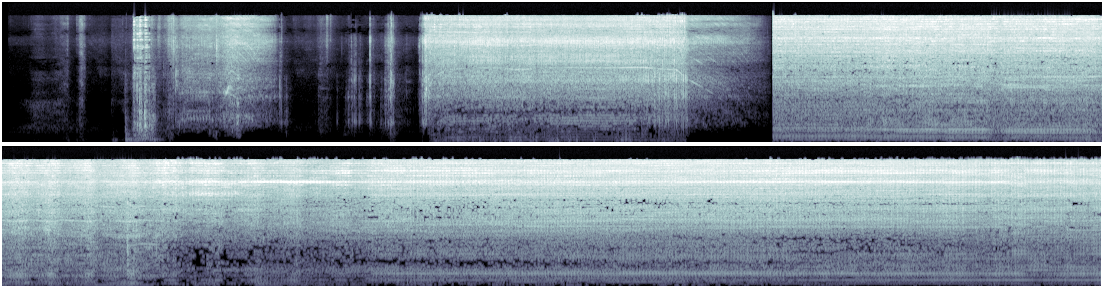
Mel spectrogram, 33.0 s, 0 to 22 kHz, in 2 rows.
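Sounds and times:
demolition hammer hammering: 11.6 - 32.9.

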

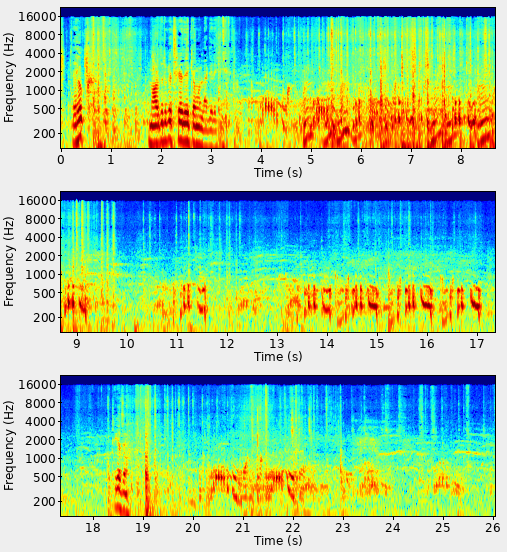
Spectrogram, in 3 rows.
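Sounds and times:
wings and feet rustling on boards: 3.1 - 9.8
pigeons cooing: 3.8 - 9.8, 10.4 - 17.2, 19.9 - 24.1.

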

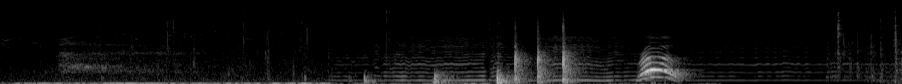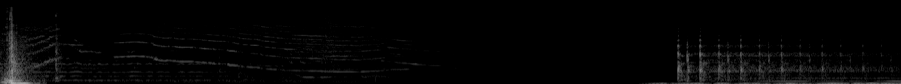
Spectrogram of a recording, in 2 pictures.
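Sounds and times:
steady insect-like buzz: 0.2 - 13.4
sharp knocks: 3.7 - 5.9
door creaking open: 8.3 - 13.7, 15.8 - 18.0.

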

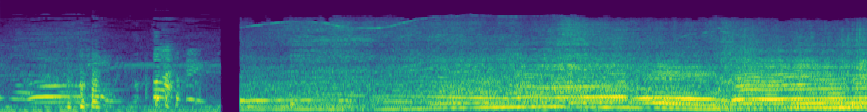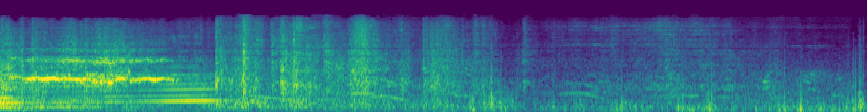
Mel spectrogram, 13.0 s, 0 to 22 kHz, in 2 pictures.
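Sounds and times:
rotary engine revving hard: 1.8 - 8.3
tyres squealing: 6.4 - 12.1.

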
